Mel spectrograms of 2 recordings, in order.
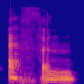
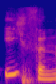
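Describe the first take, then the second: First: "Ethan" said EH-thun; Ethan with short E. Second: "Ethan" said EE-thun; Ethan with long E. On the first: Host offering other pronunciation, "Ethan" as EH-thun. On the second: Host checking guest's name, "Ethan" as EE-thun. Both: Shown as a demonstration. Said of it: "make sure I'm pronouncing your name correctly".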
